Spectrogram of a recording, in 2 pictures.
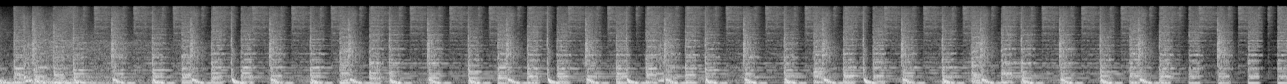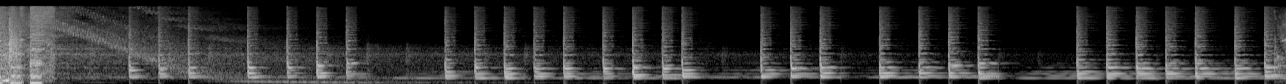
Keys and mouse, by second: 2.0 click, 6.0 r, 17.4-18.9 drag, 19.3-19.9 drag, 20.1-20.5 drag, 20.9-21.4 drag, 22.3 click.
